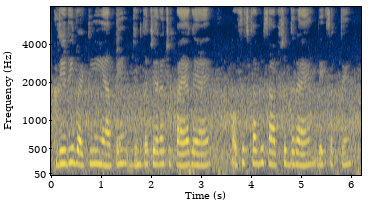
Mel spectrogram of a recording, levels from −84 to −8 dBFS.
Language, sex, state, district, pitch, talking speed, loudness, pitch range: Hindi, male, Rajasthan, Jaipur, 225 Hz, 175 wpm, -17 LUFS, 210-235 Hz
